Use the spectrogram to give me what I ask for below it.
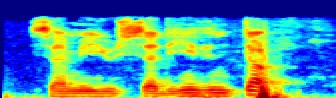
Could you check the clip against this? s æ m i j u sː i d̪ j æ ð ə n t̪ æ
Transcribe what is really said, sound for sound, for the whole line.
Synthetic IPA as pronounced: s æ m i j u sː æ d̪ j i ð ə n t̪ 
